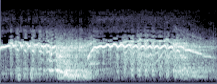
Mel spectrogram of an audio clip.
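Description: Horses neighing as a radio drama sound effect: a couple of loud, high whinnies with a shaky, wavering pitch, the second one longer, heard alone without talk.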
